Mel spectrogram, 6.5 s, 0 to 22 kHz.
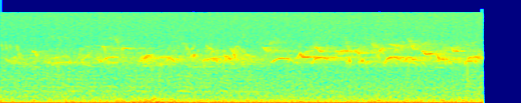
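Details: Wild white-tailed eagle chick at a nest in Latvia, 9:05 AM on 17 June 2019, calling in an almost adult voice as a buzzard flies toward the nest and lands behind it; continuous high, wavering squeals over steady low wind rumble.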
